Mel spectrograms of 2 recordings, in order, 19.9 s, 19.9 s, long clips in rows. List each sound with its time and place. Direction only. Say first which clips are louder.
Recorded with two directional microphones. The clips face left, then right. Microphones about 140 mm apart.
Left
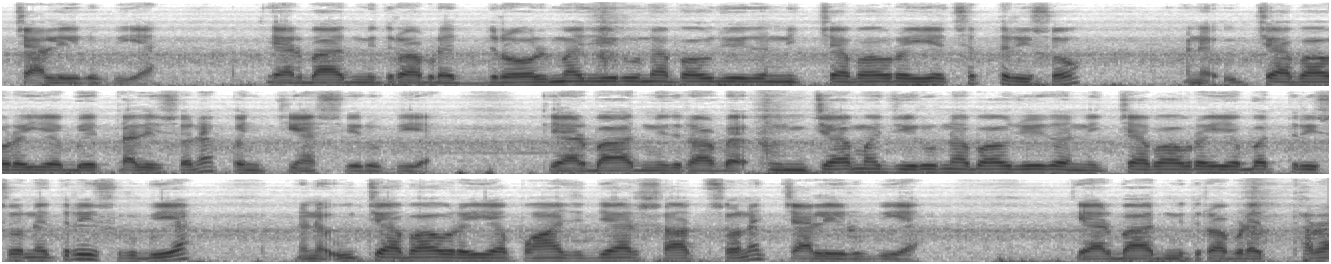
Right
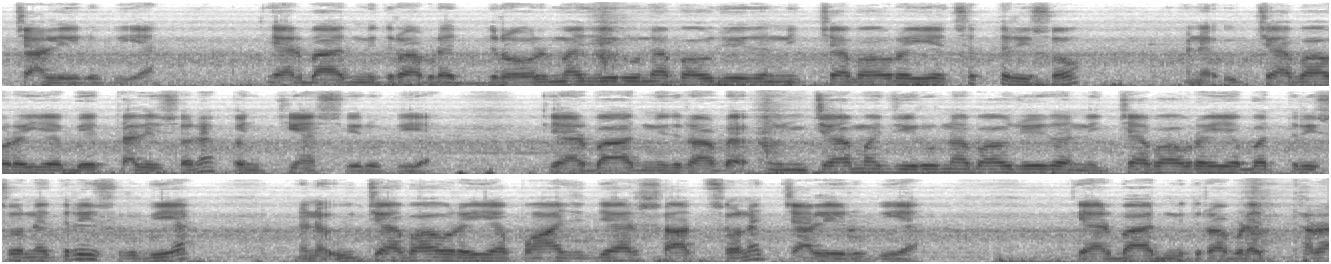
0.1 s a man's voice: left 6 dB; 55° left (ahead or behind)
